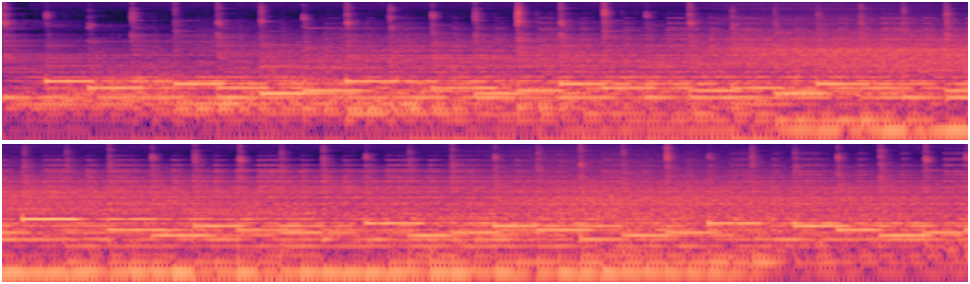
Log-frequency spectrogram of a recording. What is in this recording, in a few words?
Ambient Music; ZED; Planetarium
